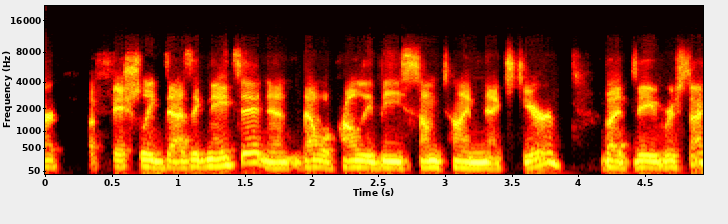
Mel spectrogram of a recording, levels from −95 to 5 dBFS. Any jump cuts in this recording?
no; 0 cuts

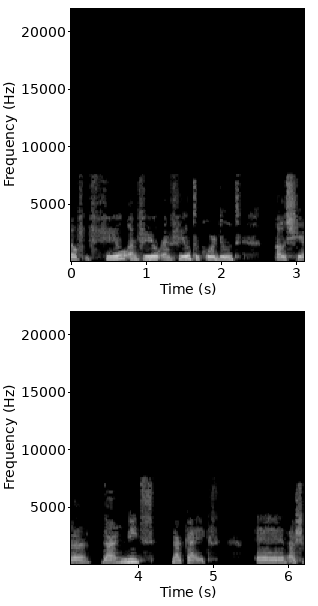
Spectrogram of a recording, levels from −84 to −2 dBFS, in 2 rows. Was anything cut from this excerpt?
no; 0 cuts

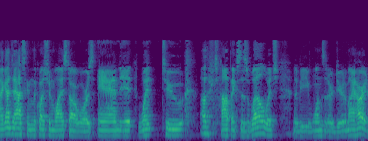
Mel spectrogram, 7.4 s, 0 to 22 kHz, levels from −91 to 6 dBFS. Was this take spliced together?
yes; 2 cuts; at 2.7 s, 5.9 s

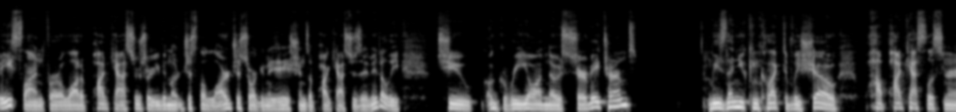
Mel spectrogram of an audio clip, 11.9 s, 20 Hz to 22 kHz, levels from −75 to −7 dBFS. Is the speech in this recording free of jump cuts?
yes; 0 cuts

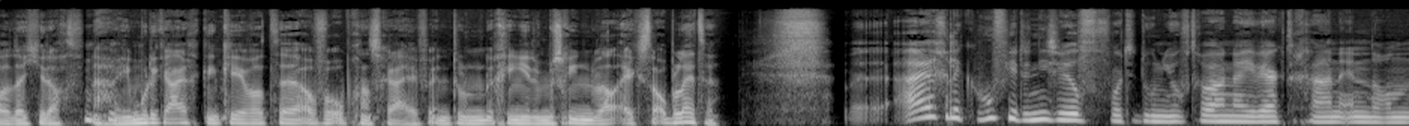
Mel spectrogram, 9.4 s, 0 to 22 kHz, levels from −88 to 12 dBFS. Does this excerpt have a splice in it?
no; 0 cuts

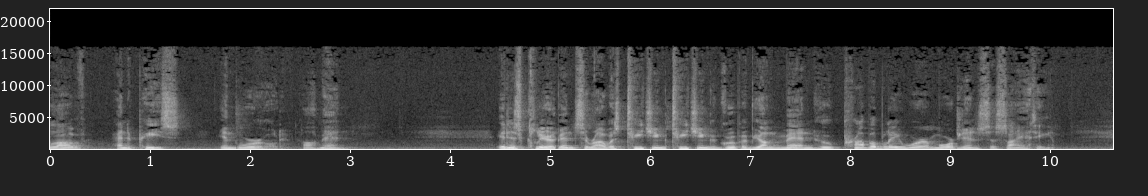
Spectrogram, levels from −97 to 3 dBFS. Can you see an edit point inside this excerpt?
yes; 5 cuts; at 1.9 s, 2.4 s, 5.0 s, 6.2 s, 9.1 s

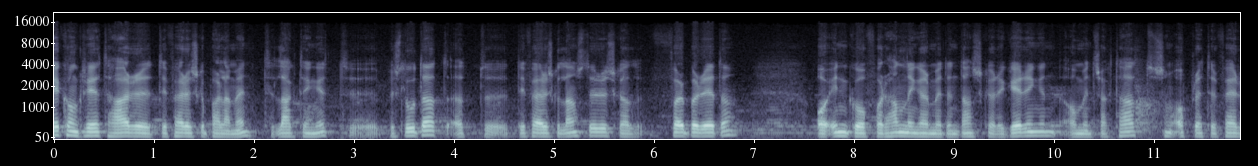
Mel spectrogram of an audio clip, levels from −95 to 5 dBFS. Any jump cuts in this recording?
no; 0 cuts

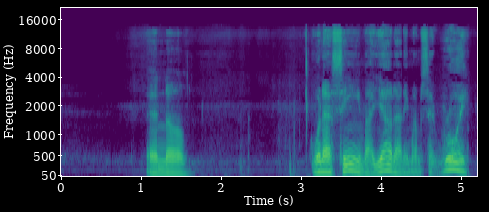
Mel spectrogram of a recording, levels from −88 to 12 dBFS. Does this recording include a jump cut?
no; 0 cuts

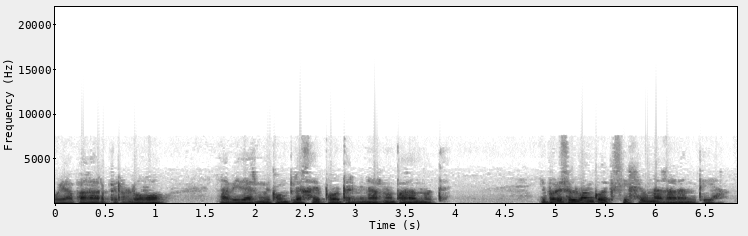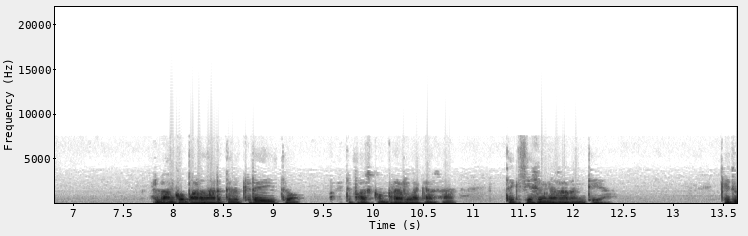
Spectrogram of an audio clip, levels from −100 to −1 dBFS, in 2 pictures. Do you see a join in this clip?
no; 0 cuts

